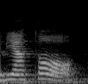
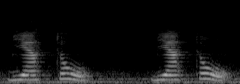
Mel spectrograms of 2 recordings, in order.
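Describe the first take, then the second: First: Bientôt with an open aw ending; bientôt ending in ah with lips; wrong bientôt, open o. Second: Bientôt with a closed, rounded final o; bientôt, closed bright o. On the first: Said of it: "that would be open". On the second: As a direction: finish bientôt with a tight oh, marble in mouth. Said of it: "as if we have a marble in our mouth". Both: Shown as a demonstration.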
